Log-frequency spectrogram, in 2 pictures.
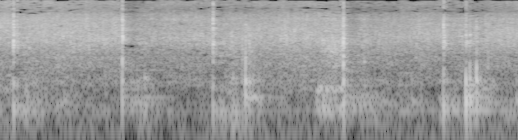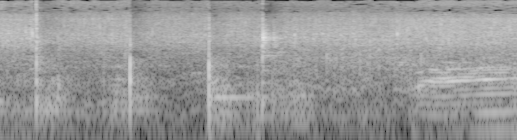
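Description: Onion, garlic and pork sizzling in hot oil in a pan as they are sautéed and stirred. A utensil knocks and scrapes against the pan in repeated, irregular strokes over the steady hiss of frying.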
